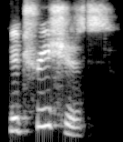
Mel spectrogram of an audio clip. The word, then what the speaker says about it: nutritious: We can also have a word like nutritious, nutritious, nutritious. So just like we had in delicious, nutritious as well, the schwa is in the last syllable, nutritious.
